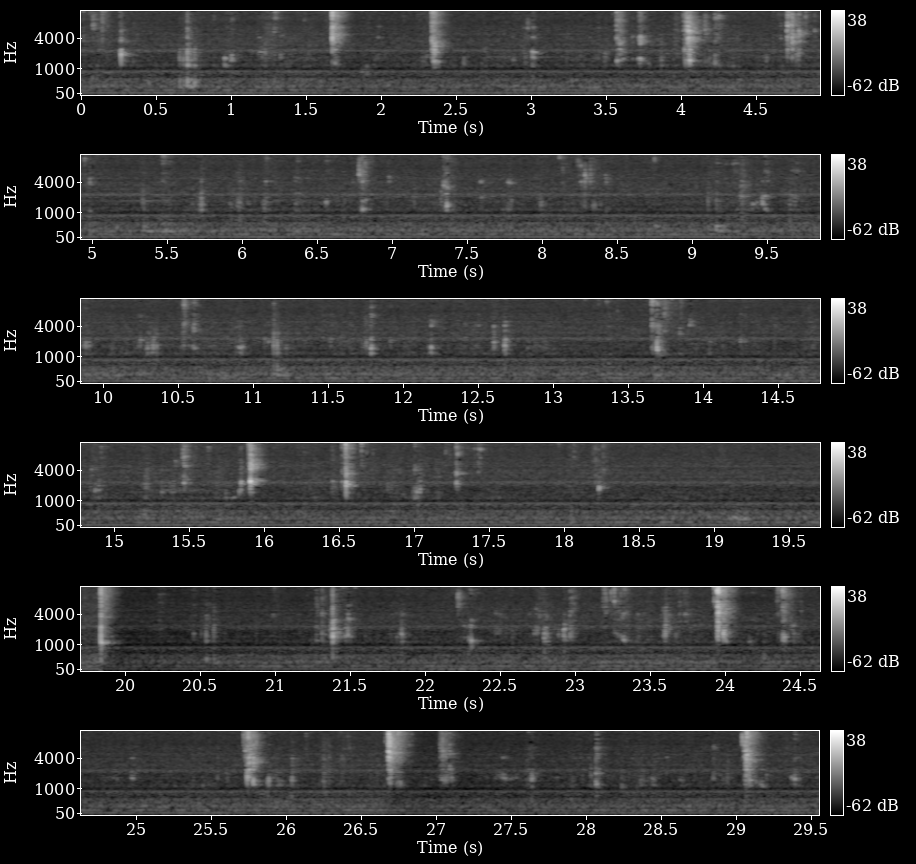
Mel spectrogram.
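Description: Close-miked chewing of cherry tomatoes and cherries, with irregular wet mouth clicks and squishes and a few sharper pops.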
